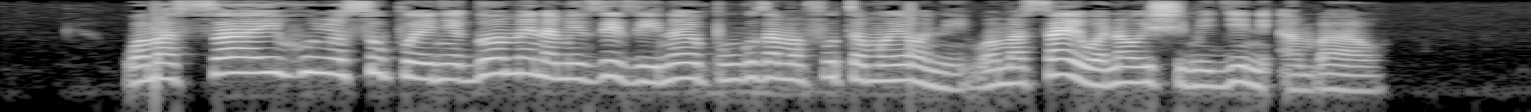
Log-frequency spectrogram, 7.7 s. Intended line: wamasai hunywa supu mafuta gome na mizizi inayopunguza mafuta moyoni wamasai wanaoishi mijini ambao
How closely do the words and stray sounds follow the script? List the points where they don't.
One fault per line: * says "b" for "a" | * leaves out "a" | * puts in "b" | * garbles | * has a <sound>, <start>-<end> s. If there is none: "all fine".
* says "yenye" for "mafuta"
